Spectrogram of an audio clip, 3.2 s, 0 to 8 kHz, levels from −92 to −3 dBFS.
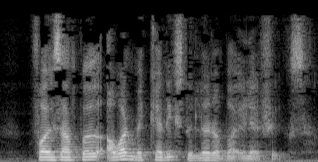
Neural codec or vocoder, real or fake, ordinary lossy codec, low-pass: none; real; MP3, 32 kbps; 7.2 kHz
